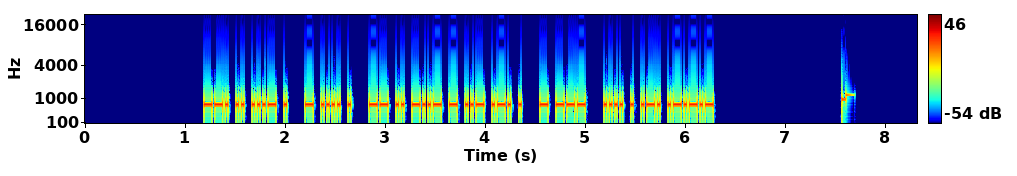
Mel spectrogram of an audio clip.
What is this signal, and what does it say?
Morse code, heard as a keyed tone, about 44 wpm, 700 Hz. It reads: GIVE THE MIXTURE TO HER.
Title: Sentences from Top 1500 Words 45wpm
